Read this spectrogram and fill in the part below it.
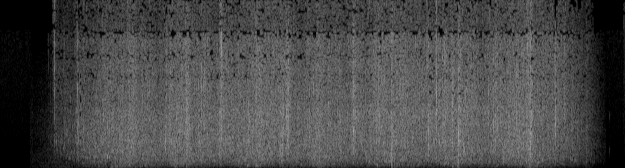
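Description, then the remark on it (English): Continuous splashing and churning of water from someone swimming in a river, with irregular slaps and sloshes over a broad watery wash, steady for several seconds, no voices. “On Mondays, I swim in the river.”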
